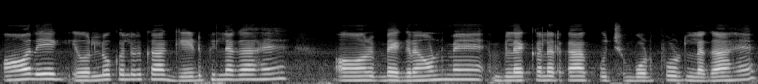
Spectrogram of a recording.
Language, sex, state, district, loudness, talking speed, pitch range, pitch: Hindi, female, Odisha, Sambalpur, -16 LUFS, 160 wpm, 185-230 Hz, 195 Hz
